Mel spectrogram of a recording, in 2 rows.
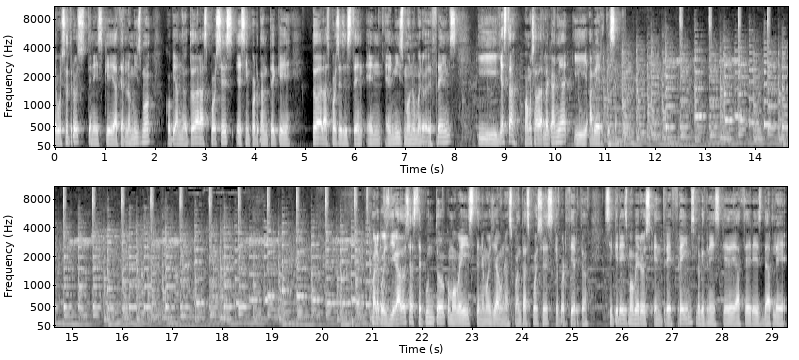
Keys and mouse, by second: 5.7 click, 11.6 click, 12.0 click, 12.3 super+z, 12.3 click, 12.5 click, 12.7 a, 12.7 i, 12.8 click, 13.8 super+s, 14.0 click, 14.2 Down, 14.2 Up, 14.2 i, 14.3 click, 14.7 Down, 14.9 click, 14.9 h, 15.1 Down, 15.1 Up, 15.9 Down, 15.9 Up, 16.1 Up, 16.1 Down, 16.8 super+z, 17.1 Down, 17.1 Up, 17.1 a, 17.4 click, 17.6 a, 17.7 click, 17.9 click, 18.2 click, 18.3 Up, 18.4 Up, 18.5 Down, 18.6 a, 18.7 click, 19.3 middle click, 19.6 middle click, 19.6 a, 19.6 i, 19.8 Down, 19.8 Up, 19.8-22.8 middle drag, 20.3 i, 22.1 Down, 22.4 Down, 22.6 Down, 22.8 Down, 22.9 Down, 23.0 Down, 23.5 Up, 23.7 Up.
